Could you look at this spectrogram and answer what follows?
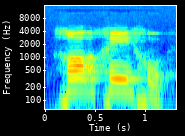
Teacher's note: Khi di hujung kerongkong.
